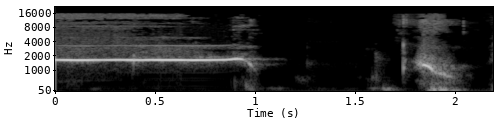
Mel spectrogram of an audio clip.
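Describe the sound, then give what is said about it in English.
A person whistles a steady, sustained high note for about a second, imitating a kettle, then after a brief pause adds a short whistle that slides downward, with some faint rustling noise. “Get one that whistles and then turns off.”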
